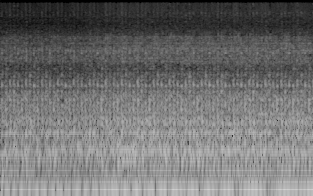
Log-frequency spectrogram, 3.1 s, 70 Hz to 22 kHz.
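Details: Diesel car with about 70,000 km of little service history, cold start on fresh thick oil, dry filter housing; fast uneven rattle about three a second over rough idle, timing chain buzzing, likely slow tensioner.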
